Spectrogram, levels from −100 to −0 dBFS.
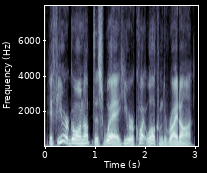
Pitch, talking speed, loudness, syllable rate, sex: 170 Hz, 275 wpm, -15 LUFS, 6.9 syllables/s, male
